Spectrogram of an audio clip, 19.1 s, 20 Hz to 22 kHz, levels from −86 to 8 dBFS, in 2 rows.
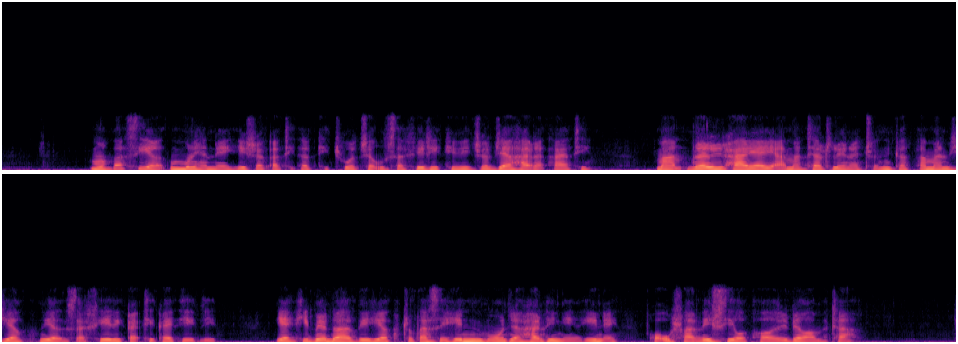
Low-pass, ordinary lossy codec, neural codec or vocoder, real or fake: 7.2 kHz; Opus, 24 kbps; autoencoder, 22.05 kHz, a latent of 192 numbers a frame, VITS, trained on many speakers; fake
